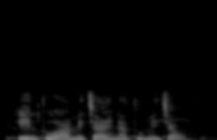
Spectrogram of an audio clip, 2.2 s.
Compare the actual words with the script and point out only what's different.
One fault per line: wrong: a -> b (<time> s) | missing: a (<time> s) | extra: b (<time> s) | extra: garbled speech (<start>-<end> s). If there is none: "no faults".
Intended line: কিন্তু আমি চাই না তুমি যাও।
no faults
